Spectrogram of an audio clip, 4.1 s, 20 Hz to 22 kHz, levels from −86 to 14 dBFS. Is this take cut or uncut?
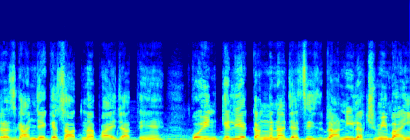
uncut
